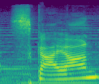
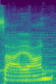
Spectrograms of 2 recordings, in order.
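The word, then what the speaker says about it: Scion: watching the YouTube VOD Bender does like to mispronounce things what mispronounce skion it's cion and cryle is not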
